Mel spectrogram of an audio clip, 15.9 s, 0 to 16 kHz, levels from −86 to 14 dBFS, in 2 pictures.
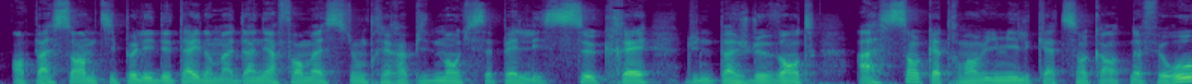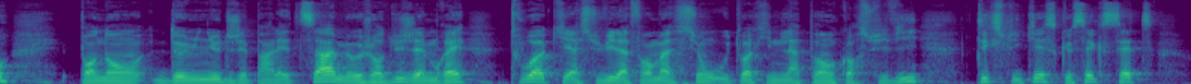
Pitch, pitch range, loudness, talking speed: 100 Hz, 95-115 Hz, -25 LUFS, 210 wpm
